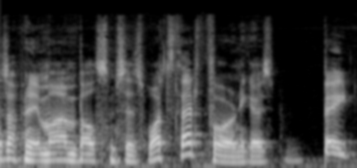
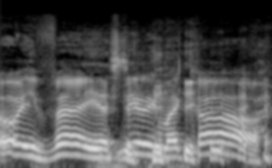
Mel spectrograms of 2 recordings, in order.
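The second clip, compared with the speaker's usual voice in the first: put-on high, ninety-five-year-old man voice; 6 semitones higher than usual.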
